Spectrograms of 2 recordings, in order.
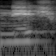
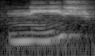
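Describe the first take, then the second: First: The vowel is a short i sound. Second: The vowel is a long ee sound. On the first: "which rhymes with the word pitch" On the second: "rhymes with the word sheesh"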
